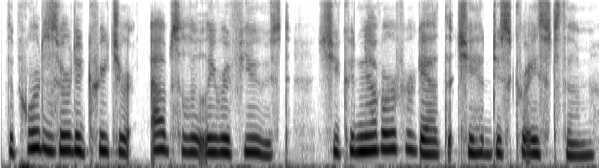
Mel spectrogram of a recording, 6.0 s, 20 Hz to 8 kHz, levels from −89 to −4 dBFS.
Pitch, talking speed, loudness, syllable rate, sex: 220 Hz, 150 wpm, -15 LUFS, 5.4 syllables/s, female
